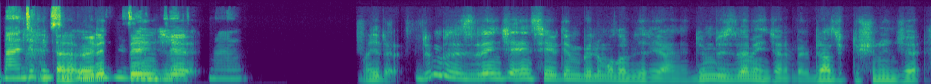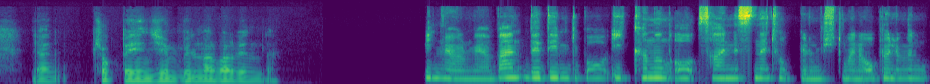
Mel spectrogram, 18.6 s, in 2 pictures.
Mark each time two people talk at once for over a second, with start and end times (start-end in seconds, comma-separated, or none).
0.5-2.0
